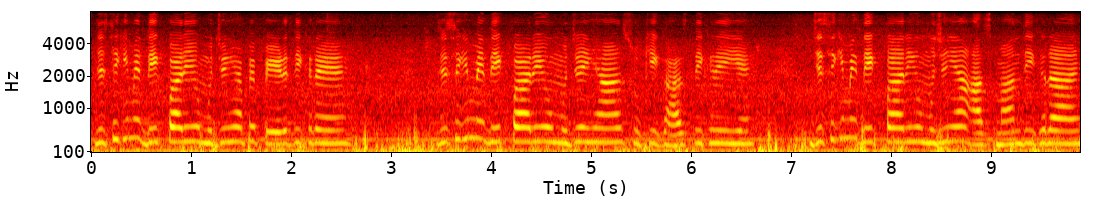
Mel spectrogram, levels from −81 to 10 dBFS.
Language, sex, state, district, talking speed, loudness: Hindi, female, Madhya Pradesh, Dhar, 250 wpm, -16 LUFS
